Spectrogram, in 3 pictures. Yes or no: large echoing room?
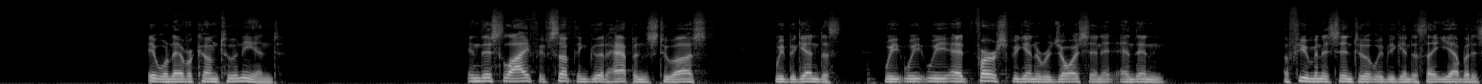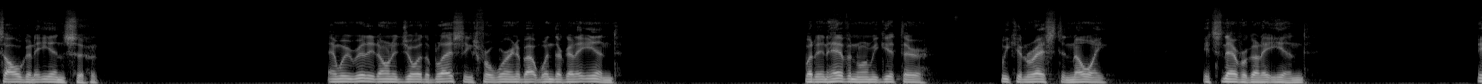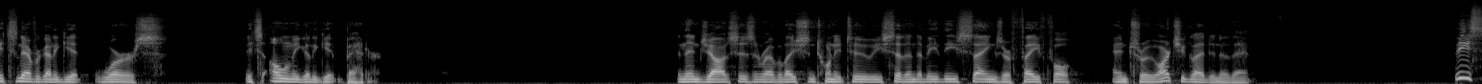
yes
